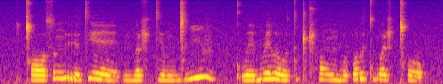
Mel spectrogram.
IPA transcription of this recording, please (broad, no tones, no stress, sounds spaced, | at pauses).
ǀ ɔ s ʊ ŋ rʲ ʊ tʲ eː | m b ɛ ʂ tʲ o ŋ ɡ͡ǀ iː v | kʷʼ eː b ɹ e l ʊː t ɪ tʲ ʈ͡ʂʰ ɔ ŋ m b ʊ ʔ o ɾ u tʲ ɡʷ eː ʂ ǀʰ o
